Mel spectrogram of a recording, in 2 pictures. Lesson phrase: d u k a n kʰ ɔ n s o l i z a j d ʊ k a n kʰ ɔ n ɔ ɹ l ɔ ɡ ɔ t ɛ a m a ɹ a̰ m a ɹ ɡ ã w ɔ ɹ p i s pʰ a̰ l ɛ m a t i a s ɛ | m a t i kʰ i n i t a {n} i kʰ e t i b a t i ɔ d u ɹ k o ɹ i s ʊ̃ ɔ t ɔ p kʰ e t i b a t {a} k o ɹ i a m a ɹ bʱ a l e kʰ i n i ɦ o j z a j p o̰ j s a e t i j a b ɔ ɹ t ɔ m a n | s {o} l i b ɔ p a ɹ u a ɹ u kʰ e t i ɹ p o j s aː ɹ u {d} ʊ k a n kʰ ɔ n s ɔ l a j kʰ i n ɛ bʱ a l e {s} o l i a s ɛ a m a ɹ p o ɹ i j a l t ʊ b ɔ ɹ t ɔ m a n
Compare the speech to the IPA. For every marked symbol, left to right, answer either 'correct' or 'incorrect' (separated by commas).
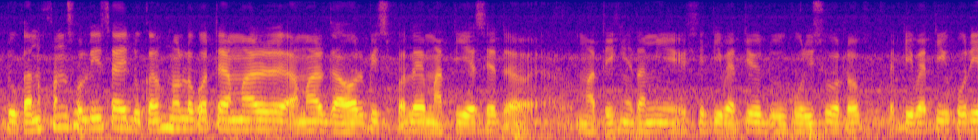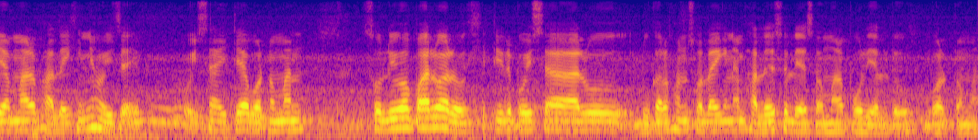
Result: incorrect, incorrect, correct, correct, correct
